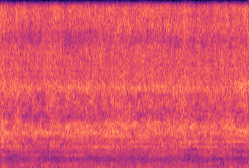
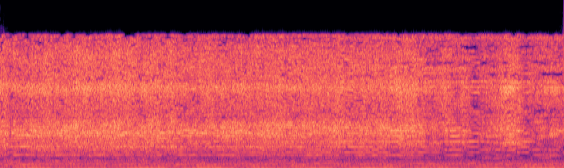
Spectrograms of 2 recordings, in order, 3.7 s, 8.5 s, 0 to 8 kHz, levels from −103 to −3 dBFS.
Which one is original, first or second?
second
